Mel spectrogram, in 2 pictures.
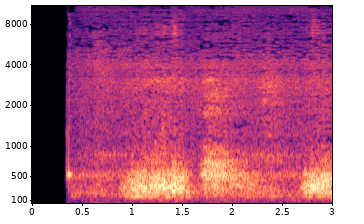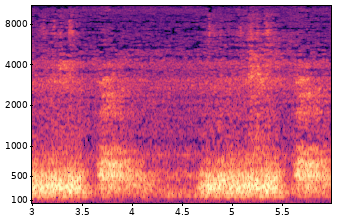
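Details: Breath sounds through a stethoscope, rhythmic rushing at about 30 breaths a minute, with no specific finding named.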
